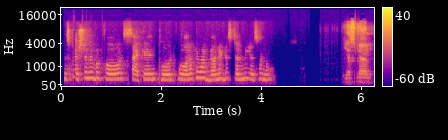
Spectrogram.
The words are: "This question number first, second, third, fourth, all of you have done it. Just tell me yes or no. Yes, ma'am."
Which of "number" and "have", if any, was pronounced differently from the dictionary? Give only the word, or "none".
number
